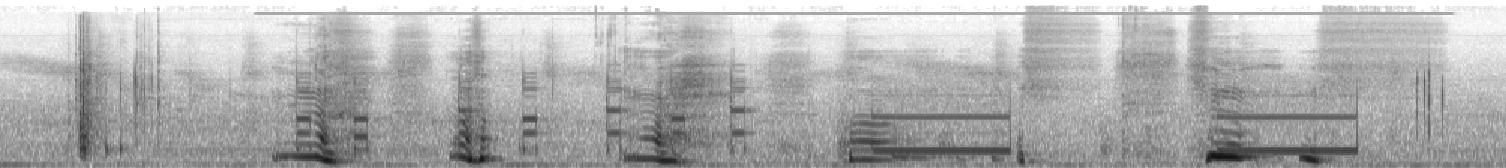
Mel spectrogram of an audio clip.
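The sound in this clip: Telephone dialing tones as someone phones a dentist's practice: a few short tone bursts with small clicks, followed by longer steady electronic tones of moderate loudness.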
